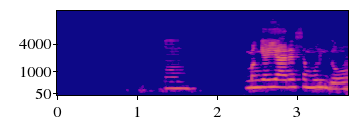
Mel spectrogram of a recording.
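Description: A young woman speaks calmly on an online call.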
